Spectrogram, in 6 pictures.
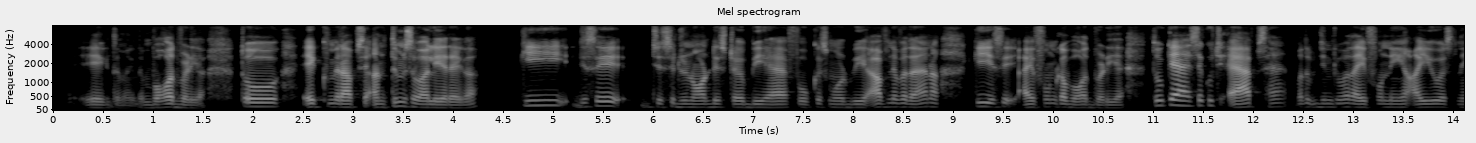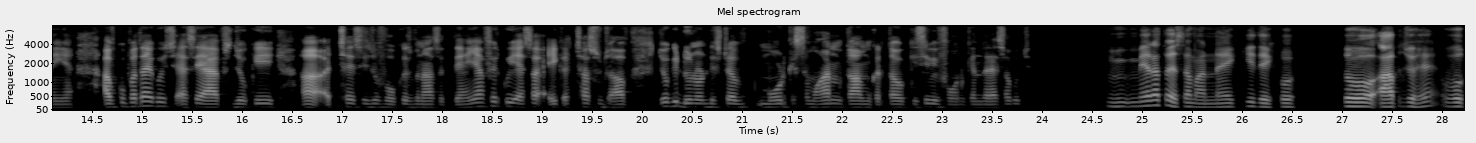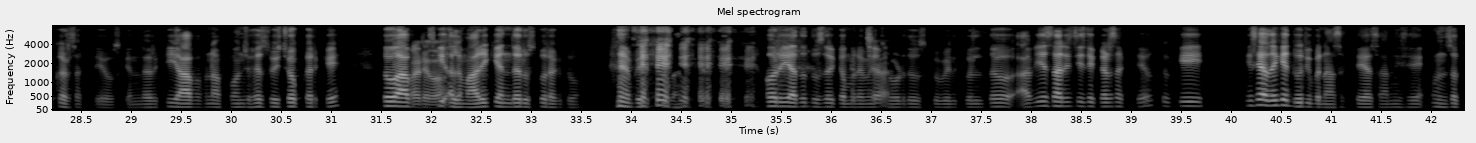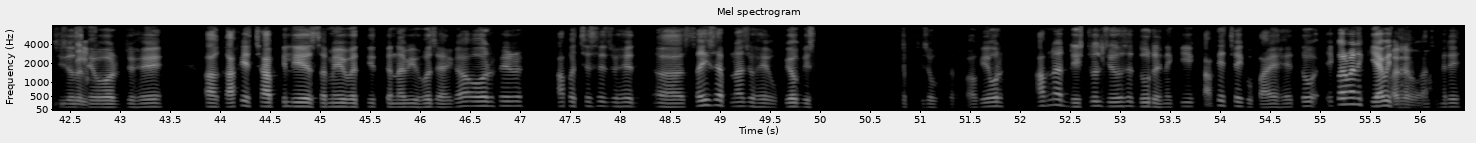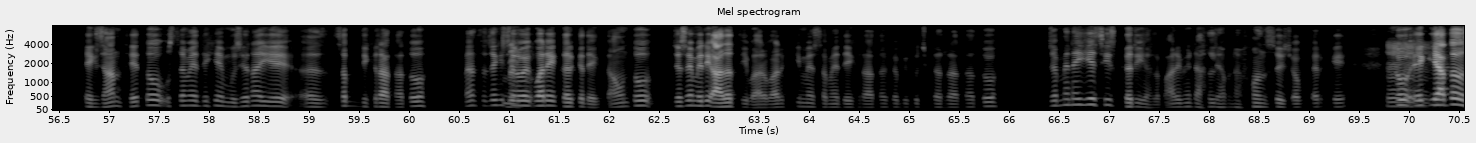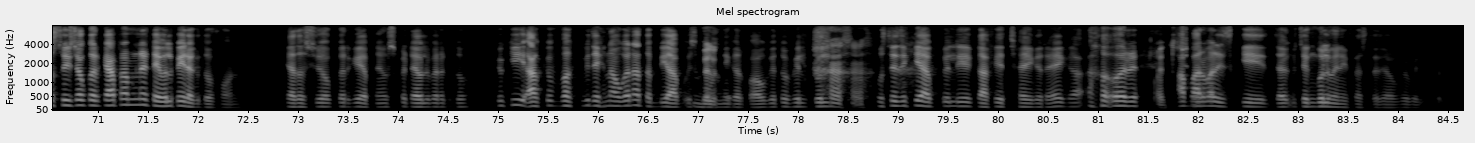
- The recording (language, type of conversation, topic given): Hindi, podcast, डिजिटल विकर्षण से निपटने के लिए आप कौन-कौन से उपाय अपनाते हैं?
- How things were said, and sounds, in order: in English: "डू नॉट डिस्टर्ब"; in English: "फ़ोकस मोड"; in English: "एप्स"; in English: "एप्स"; in English: "फ़ोकस"; in English: "डू नॉट डिस्टर्ब"; in English: "स्विच ऑफ़"; laughing while speaking: "बिल्कुल बंद करके"; laugh; in English: "डिजिटल"; in English: "एग्ज़ाम"; laughing while speaking: "डाल"; in English: "स्विच ऑफ़"; in English: "स्विच ऑफ़"; in English: "टेबल"; in English: "स्विच ऑफ़"; in English: "टेबल"; in English: "ऑन"; chuckle; laughing while speaking: "और"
